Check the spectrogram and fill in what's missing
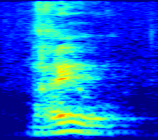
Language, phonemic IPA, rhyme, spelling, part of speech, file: Dutch, /ryu̯/, -yu̯, ruw, adjective / verb, Nl-ruw.ogg
- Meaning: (adjective) 1. rough, crude, harsh (not gentle) 2. raw, crude (unprocessed); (verb) inflection of ruwen: 1. first-person singular present indicative 2. second-person singular present indicative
